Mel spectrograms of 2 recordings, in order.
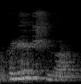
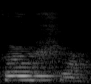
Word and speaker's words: Krishna: Então, esse diacrítico Krishna, que é o cerebral ou cacumbinal, a gente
